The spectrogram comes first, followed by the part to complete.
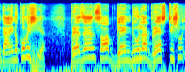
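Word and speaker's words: gynecomastia: তো যা হোক, গাইনোকোমিশিয়া, এখানে গাইনোকোমিশিয়া কিন্তু গাইনোকমাস্টিয়া না, এটা উচ্চারণ গাইনোকোমিশিয়া।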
